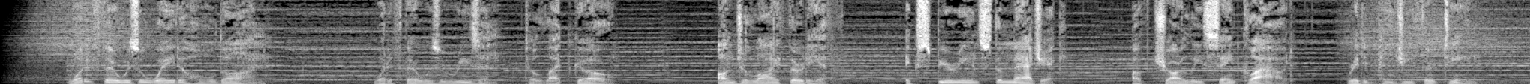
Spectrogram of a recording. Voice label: trailer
